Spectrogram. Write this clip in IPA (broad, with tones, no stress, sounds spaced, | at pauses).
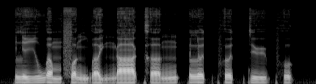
l iː˨˥ w ɐ˨˧ m f ɐ˨˩ ŋ w ɐ˨˩ j ŋ aː˨˧ kʰ ɐ˨˥ ŋ | l ɵ˧ t̚ pʰ ɵ˨˥ t̚ t̪ yː˨˧ pʰ ʊ˧ k̚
